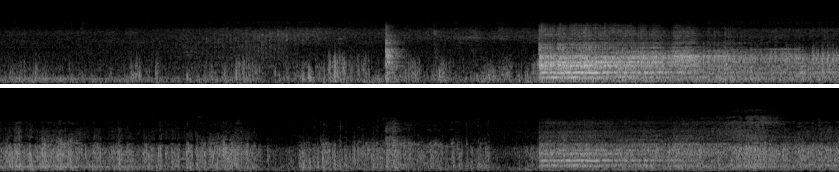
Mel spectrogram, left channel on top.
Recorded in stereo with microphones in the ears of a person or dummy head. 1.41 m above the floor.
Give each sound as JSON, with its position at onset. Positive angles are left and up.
{"t": 3.9, "sound": "a squeak", "side_deg": 65, "distance_m": 1.4}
